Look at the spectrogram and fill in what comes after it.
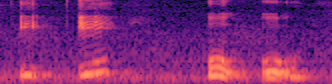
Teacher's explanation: संवृत में आपका ऐसा महसूस होगा कि आपका मुख द्वार मतलब सीला ही हुआ है।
